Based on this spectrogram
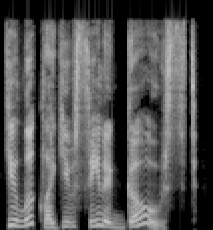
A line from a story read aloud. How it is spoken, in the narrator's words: she says, laughing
